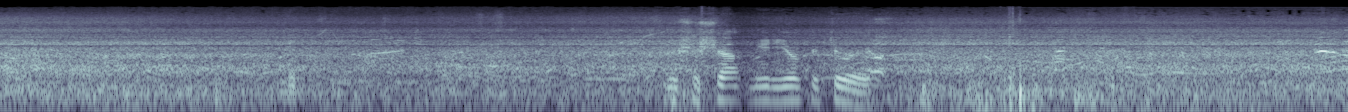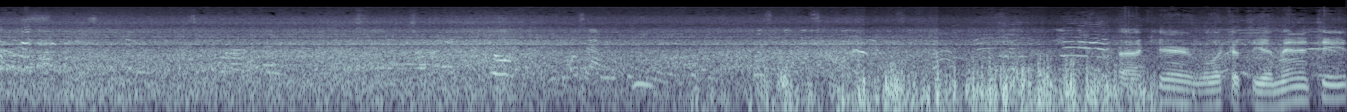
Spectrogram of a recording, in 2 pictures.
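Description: Waves break and wash onto the shore steadily.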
